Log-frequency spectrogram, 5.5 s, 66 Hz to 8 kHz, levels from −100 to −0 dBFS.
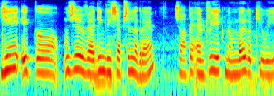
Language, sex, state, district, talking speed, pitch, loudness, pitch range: Hindi, female, Gujarat, Valsad, 185 wpm, 215 Hz, -16 LUFS, 200-235 Hz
